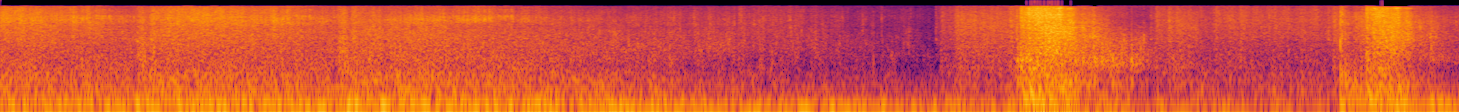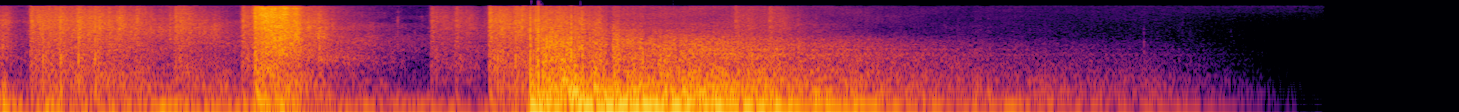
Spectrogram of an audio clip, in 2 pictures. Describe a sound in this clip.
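Explosions boom and rumble heavily, then fade away.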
